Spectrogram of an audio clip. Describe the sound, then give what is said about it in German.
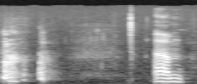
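Short, sharp coughs from a person who is slightly unwell: two quick bursts close together, then a brief pause and a louder voiced sound, moderately loud. “Ich muss nochmal husten, Entschuldigung.”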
